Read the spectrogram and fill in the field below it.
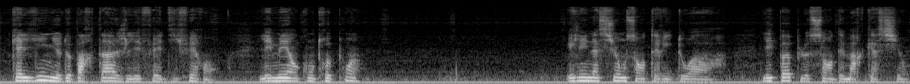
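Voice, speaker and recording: A man's voice: mid-range voice, darkish tone, a little hiss or hum, poor audio. A man recites poetry solemnly as a film voice-over, declaiming in short, separated phrases.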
